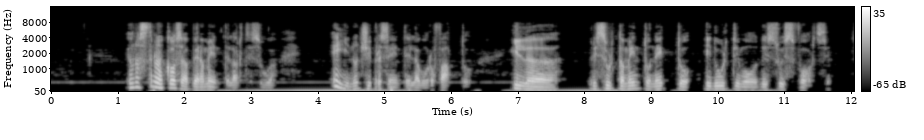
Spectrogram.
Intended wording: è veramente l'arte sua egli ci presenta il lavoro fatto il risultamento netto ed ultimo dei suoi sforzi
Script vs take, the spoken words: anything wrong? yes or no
yes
